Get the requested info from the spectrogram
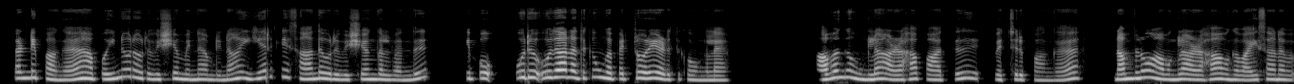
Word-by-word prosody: கண்டிப்பாங்க. 290 -8 0 0.2
அப்போ 250 -1 -2
இன்னொரு 330 +4 -1
ஒரு 255 - -4
விஷயம் 245 +1 +1
என்ன 225 +1 +1
அப்டின்னா, 215 +2 -2 0.2
இயற்கை 330 +4 -4
சார்ந்த 250 +2 +2
ஒரு 235 - 0
விஷயங்கள் 235 0 +1
வந்து, 215 +6 -1 0.5
இப்போ 275 +2 -4 0.4
ஒரு 325 0 +3 0.2
உதாரணத்துக்கு 330 -1 +4
உங்க 285 -4 +4
பெற்றோரையே 280 +2 +2
எடுத்துக்கோங்களேன். 205 -4 -4 1.0
அவங்க 320 +7 +3
உங்கள 230 +1 +3
அழகா 220 +3 0
பாத்து 220 +3 -3 0.4
வெச்சிருப்பாங்க. 215 -3 -6 0.6
நம்மளும் 280 +6 +3
அவங்கள 235 0 +2
அழகா 220 +1 -1
அவங்க 230 -3 0
வயசான 225 +3 -1
240 Hz, 130 wpm, -22 LUFS, 220-280 Hz, 1.0 s, உதாரணத்துக்கு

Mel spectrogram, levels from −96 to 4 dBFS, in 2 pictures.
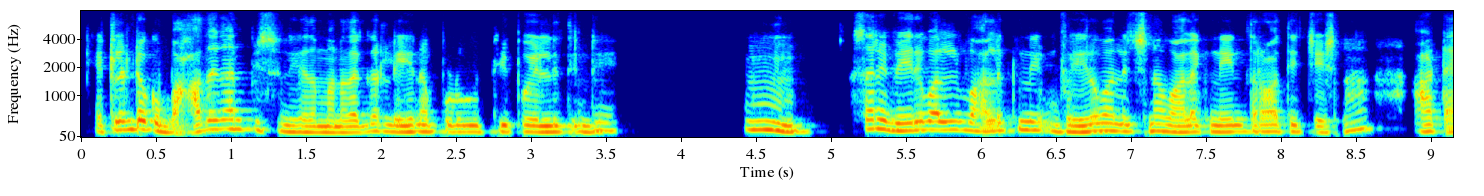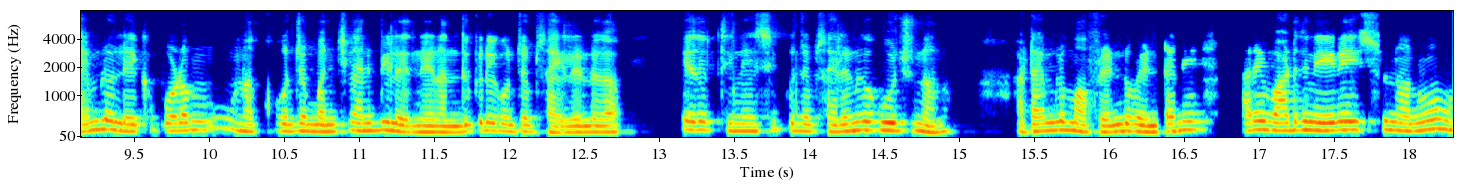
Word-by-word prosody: ఎట్లంటే, 200 +6 +1
ఒక 175 - +1
బాధగా 210 +1 -1
అనిపిస్తుంది 190 -7 -3
గదా! 140 0 +1
మన 135 - +2
దగ్గర 160 +5 -3
లేనప్పుడు 150 0 0
ఉర్కి 150 +1 -2
పోయి 150 -1 +1
ఎళ్లి 145 0 +4
తింటే. 150 +5 -2 1.0
హ్మ్. 200 -5 +3 0.5
సరే 220 0 +2
వేరే 175 +2 +3
వాళ్ళు 195 0 +2
వాళ్ళకి 175 +1 -2
నే 195 - 0 0.2
వేరే 150 +2 +4
వాళ్ళు 175 -2 +1
ఇచ్చినా 165 +1 -2
వాళ్ళకి 145 +1 0
నేను 150 +1 +2
తరువాత 155 +1 -1
ఇచ్చేసినా. 140 +2 -6 0.5
ఆ - - +3
టైమ్‌లో 205 +5 +1
లేకపోవడం 175 +3 -1 0.3
నాకు 160 0 -4
కొంచెం 170 0 +1
మంచిగనిపియలేదు. 175 0 +1
నేనందుకనే 145 +5 +1
కొంచెం 155 0 -2
సైలెంట్‌‌‌గా 145 +1 +1 0.5
ఏదో 195 - +1
తినేసి 170 0 -2
కొంచెం 170 -2 -2
సైలెంట్‌గా 175 +5 +2
కూర్చున్నాను. 175 -5 +3 0.5
ఆ - - -2
టైమ్‌లో 185 +4 +2
మా 160 - +3
ఫ్రెండ్ 155 +3 +2
వెంటనే 170 +6 +2 0.4
"అరే! 205 +1 +3
వాడిది 190 +2 +3
నేనే 190 +2 +5
ఇస్తున్నానూ" 195 -1 0
165 Hz, 155 wpm, -23 LUFS, 150-185 Hz, 1.0 s, నేనే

